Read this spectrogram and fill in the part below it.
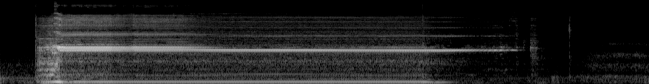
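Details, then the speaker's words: Harbor Freight 1 HP water pump from an off-grid cabin, previously run dry, drawing over 5000 W at start, run dry on bench: motor hum under a piercing steady high screech until switch-off; dry, seized shaft seal. "it does not sound good."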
